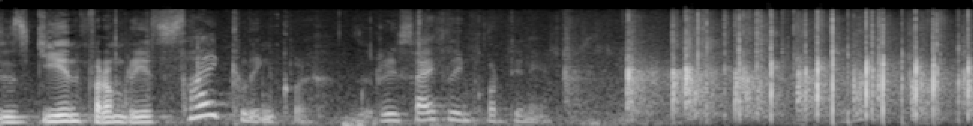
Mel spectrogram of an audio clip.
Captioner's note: applause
